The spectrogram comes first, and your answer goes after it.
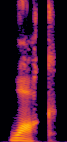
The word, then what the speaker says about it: walk: Walk, the L is silent.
